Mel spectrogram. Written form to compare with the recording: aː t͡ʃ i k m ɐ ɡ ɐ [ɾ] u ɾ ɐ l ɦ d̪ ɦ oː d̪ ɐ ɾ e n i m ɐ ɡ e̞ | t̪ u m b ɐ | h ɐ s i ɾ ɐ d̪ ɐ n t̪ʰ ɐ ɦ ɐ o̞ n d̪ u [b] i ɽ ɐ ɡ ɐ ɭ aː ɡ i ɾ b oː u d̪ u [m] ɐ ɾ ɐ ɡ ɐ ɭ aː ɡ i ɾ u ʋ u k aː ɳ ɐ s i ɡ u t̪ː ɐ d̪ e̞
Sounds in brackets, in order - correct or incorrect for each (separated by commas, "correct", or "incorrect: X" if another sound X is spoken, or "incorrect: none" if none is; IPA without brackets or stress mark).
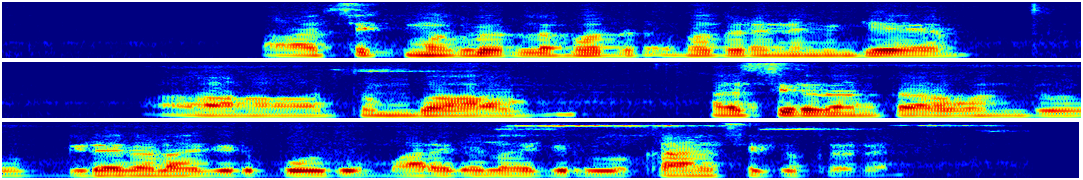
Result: incorrect: ɭ, incorrect: ɡ, correct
